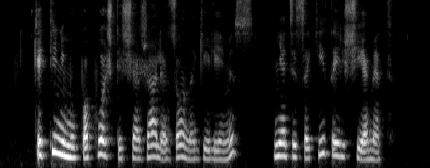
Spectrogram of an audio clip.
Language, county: Lithuanian, Kaunas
